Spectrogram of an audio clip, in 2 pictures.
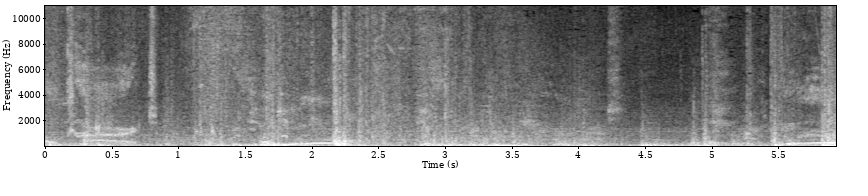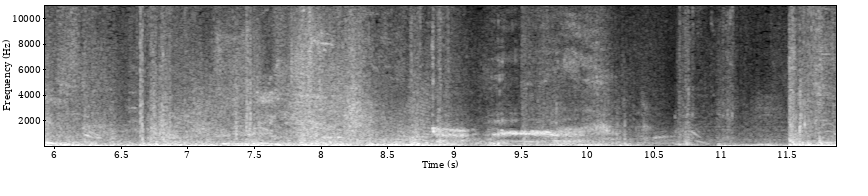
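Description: Heavy punches thud and crash in quick succession.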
